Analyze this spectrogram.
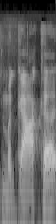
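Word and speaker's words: MGCA: make government cool again, which is magaka if you pronounce it out loud.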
